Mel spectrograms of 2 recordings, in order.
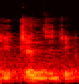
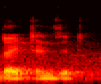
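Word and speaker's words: ditransitive: উচ্চারণ করতে কোনোবাই ডিট্রেনজিটিভ কয়, আসল উচ্চারণটা হল ডাইট্রেনজিটিভ। ডাই মানে দুই, ডিট্রেনজিটিভ বা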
